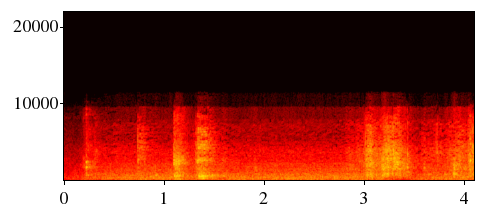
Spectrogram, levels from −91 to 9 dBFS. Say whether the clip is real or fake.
real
